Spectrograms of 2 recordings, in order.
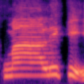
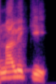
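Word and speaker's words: مالك: Kalau yang hafaz maliki ya dibacanya, bukan maliki. Ya. Bukan dibaca pendek, tapi baca panjang.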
